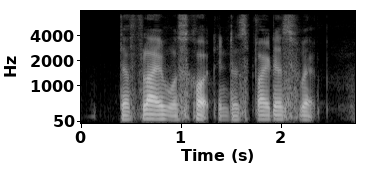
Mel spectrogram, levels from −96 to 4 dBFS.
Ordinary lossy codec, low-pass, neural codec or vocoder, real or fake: MP3, 64 kbps; 7.2 kHz; codec, 44.1 kHz, 7.8 kbps, DAC; fake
